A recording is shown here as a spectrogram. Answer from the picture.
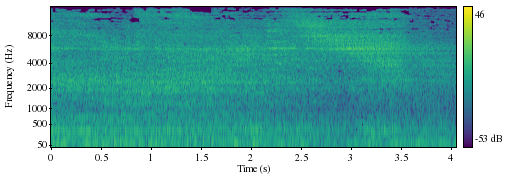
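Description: Stadium PA system in a domed ballpark playing a loud, rumbling intro sound effect with held tones, and a falling whoosh in the second half; it dips briefly near the end.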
